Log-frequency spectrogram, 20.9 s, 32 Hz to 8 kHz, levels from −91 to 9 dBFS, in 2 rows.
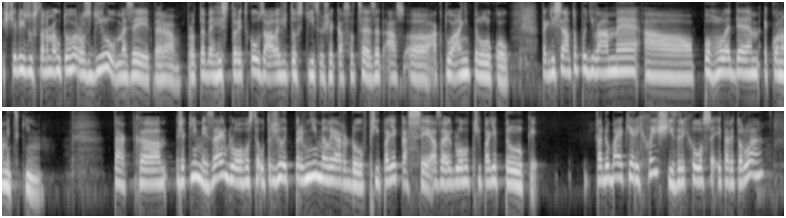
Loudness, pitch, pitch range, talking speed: -15 LUFS, 190 Hz, 165-210 Hz, 165 wpm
